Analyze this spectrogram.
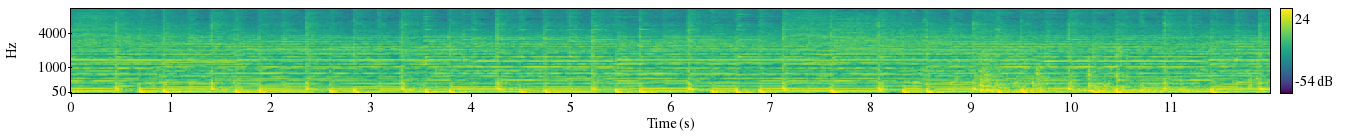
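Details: Loud rock music with heavy drums and distorted guitars fills the whole clip, with no animal sound audible.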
